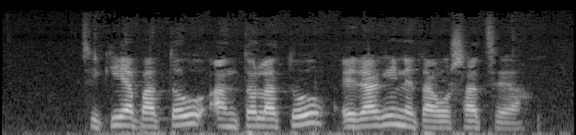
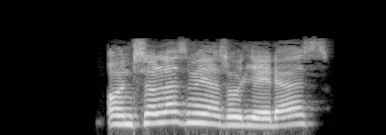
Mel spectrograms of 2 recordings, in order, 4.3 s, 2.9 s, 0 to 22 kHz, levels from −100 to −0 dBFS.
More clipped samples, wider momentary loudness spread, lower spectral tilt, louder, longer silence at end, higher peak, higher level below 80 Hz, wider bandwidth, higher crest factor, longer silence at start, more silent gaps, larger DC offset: neither; first, 11 LU vs 7 LU; about the same, -4 dB/octave vs -3.5 dB/octave; second, -30 LUFS vs -14 LUFS; second, 0.25 s vs 0.45 s; second, -12 dBFS vs -2 dBFS; first, -54 dBFS vs -60 dBFS; first, 16 kHz vs 8 kHz; about the same, 18 dB vs 14 dB; second, 0.65 s vs 0.8 s; neither; neither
